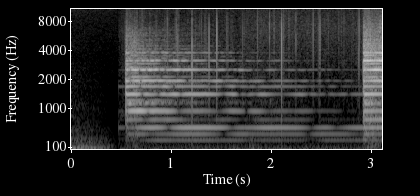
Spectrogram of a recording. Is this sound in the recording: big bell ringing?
yes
